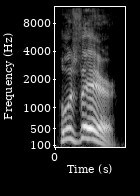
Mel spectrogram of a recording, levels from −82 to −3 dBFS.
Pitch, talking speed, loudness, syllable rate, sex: 195 Hz, 205 wpm, -14 LUFS, 6.0 syllables/s, male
